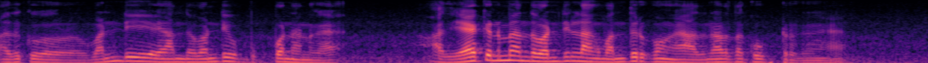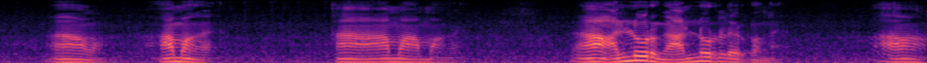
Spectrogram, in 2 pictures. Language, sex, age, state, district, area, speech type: Tamil, male, 60+, Tamil Nadu, Coimbatore, rural, spontaneous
